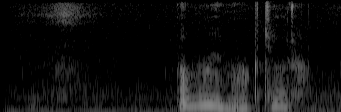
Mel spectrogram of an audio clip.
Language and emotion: Russian, sad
